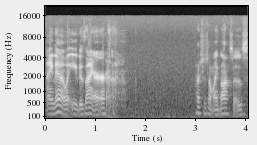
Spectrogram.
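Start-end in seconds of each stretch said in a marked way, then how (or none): 0.0-1.2 put-on Valley Girl voice. Voicing a male character until seeing him, in a Valley Girl voice. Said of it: "give him a Valley Girl voice".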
